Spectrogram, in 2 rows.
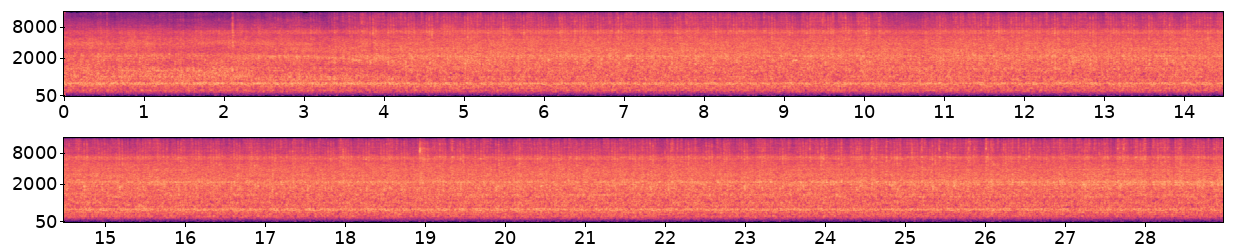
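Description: Case 1845C skid loader's four-cylinder diesel engine idling steadily after a cold start.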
